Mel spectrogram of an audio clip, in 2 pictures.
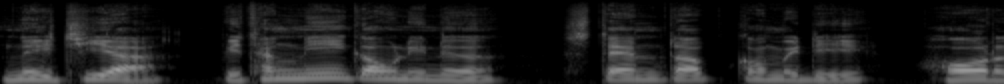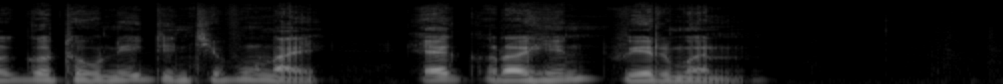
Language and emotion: Bodo, neutral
